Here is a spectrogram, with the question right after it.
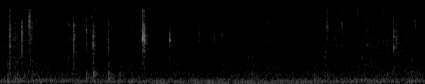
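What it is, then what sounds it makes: Dry soap bar being scraped and cut. A solid, hand-sized bar of dry orange soap, held in one hand, is scraped and cut with a small metal blade, and crumbling pieces fall onto a pile of soap bits. Quiet, dry crunching and scraping comes as short, bright ticks and crackles, denser in the first half-second and with one sharper snap near 1.4 seconds. It then settles into a soft, steady crumbling hiss over a faint low hum.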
